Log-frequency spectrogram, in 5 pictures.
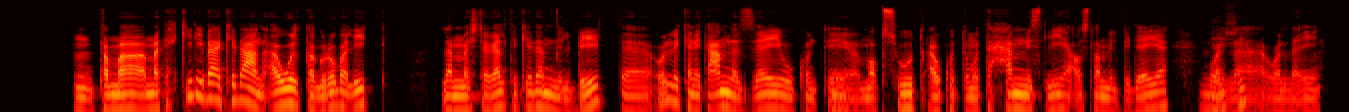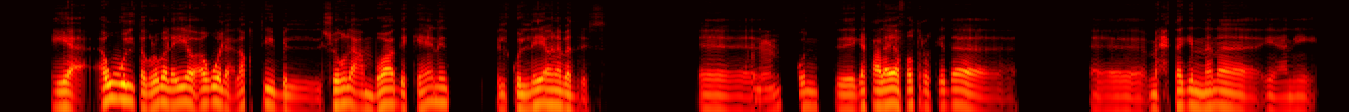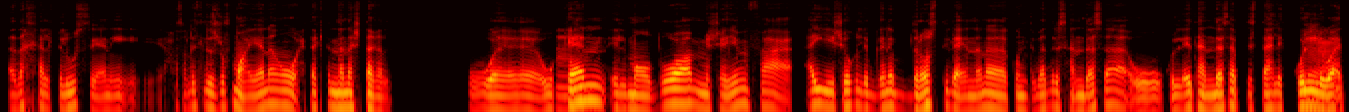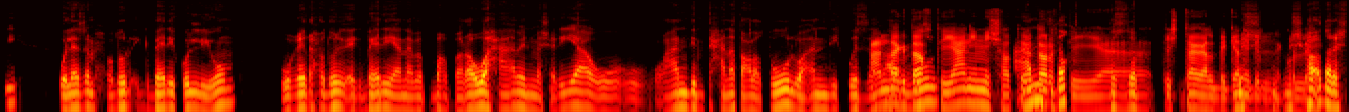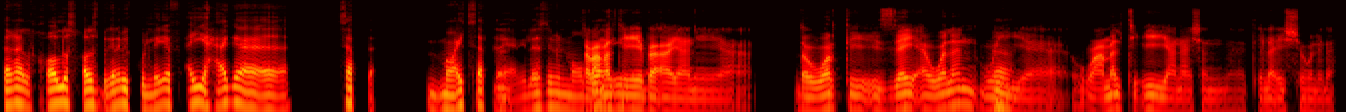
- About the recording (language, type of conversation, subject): Arabic, podcast, إيه رأيك في الشغل من البيت؟
- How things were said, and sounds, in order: in English: "كويزات"; tapping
